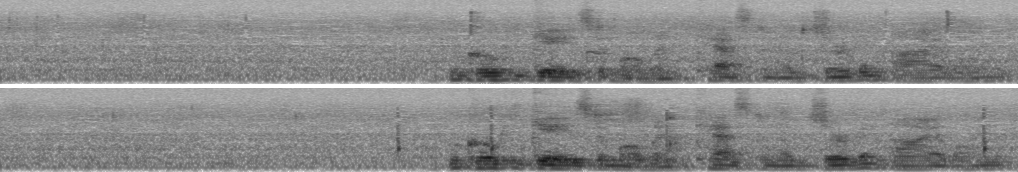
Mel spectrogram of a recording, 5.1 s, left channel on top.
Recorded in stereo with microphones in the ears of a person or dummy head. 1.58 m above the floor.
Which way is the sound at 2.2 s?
80° right.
